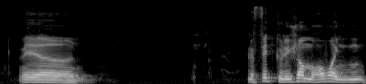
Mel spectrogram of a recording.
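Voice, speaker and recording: A man is speaking. His pitch is medium. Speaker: pilgrim. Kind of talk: testimony. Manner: halting.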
